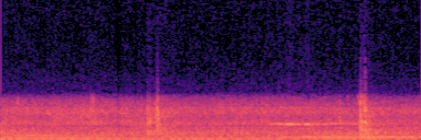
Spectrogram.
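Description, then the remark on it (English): A photo print dryer in a darkroom where copies are being made runs with a steady mechanical whir and faint tonal hum, broken by a couple of soft clicks. No one speaks over it. “Kill that dryer, will you?”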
